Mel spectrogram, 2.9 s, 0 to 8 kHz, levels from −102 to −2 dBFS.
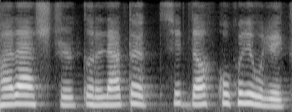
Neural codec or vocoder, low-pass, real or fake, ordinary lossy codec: codec, 16 kHz, 0.5 kbps, FunCodec, trained on Chinese and English, 25 frames a second; 7.2 kHz; fake; Opus, 64 kbps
